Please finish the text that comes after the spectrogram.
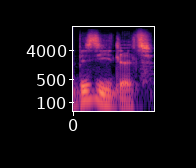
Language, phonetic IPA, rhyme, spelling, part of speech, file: German, [bəˈziːdl̩t], -iːdl̩t, besiedelt, adjective / verb, De-besiedelt.ogg
- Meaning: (verb) past participle of besiedeln; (adjective) populated, settled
